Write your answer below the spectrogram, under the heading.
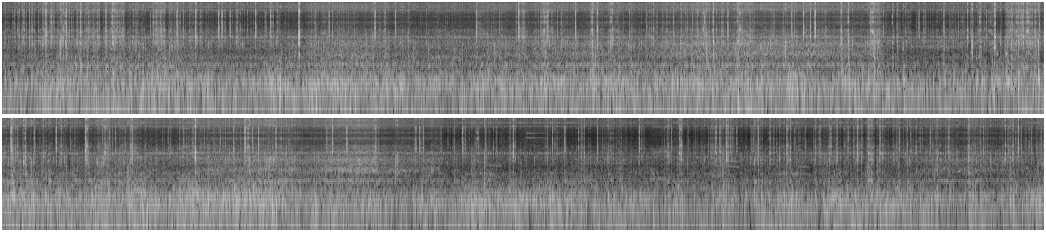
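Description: Maxx Huraxdax fat bike rolling over a loose gravel and stone trail, heard from the bike itself: a steady low rumble of the wide tyres on the stones, with many small clicks and rattles.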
